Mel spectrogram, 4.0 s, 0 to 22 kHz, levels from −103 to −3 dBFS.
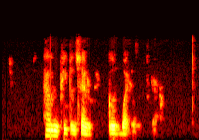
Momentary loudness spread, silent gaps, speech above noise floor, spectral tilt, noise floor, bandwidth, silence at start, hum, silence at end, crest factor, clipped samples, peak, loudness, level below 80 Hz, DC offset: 21 LU; none; 57 dB; -5.5 dB/octave; -77 dBFS; 7.4 kHz; 0.85 s; none; 0.75 s; 18 dB; under 0.1%; -4 dBFS; -21 LUFS; -54 dBFS; under 0.1%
